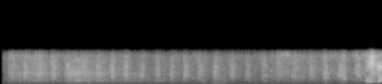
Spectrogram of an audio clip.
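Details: Blue Nose Pit Bull named Tantrum playing with children, breathing in quick rhythmic pants about every third of a second, with a child's voice rising at the end.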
